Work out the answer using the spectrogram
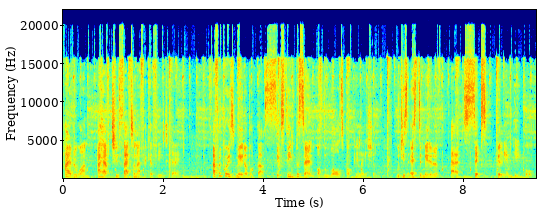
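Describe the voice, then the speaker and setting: A woman's voice: low voice, lively intonation, a little fast, over music. A woman reading prepared facts on a talk show with a careful, read-aloud delivery. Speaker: fact presenter on the show.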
